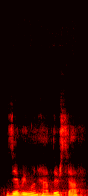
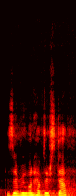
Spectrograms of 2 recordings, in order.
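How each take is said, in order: First: It is said calmly in a normal voice. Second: It is yelled loudly and excitedly.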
